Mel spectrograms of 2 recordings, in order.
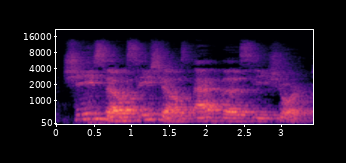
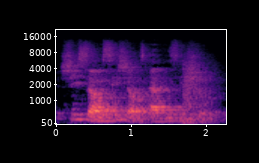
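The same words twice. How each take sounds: First: It is said at a faster pace. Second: It is said at the fastest pace.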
